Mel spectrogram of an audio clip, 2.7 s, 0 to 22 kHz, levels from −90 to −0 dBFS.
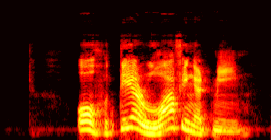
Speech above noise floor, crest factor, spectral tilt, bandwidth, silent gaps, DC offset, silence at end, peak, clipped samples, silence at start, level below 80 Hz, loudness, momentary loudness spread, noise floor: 48 dB; 16 dB; -6 dB/octave; 9 kHz; none; under 0.1%; 0.3 s; -2 dBFS; under 0.1%; 0.8 s; -58 dBFS; -17 LUFS; 11 LU; -65 dBFS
